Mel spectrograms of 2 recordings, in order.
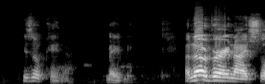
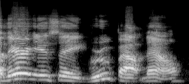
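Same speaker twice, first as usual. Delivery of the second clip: ordinary talk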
